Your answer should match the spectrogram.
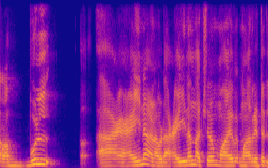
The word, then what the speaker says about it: رَبّ: നമ്മൾ മലയാളത്തിൽ പറയുന്ന റാ ഉണ്ടല്ലോ, യാ രാല ഭാഷ സഹാള റാ എന്നൊക്കെ പറയുന്ന ആ റാ അല്ല, മറിച്ച് അറബി ഭാഷയാകുമ്പോൾ ഒരു അല്പം ഘനം ഉള്ള അക്ഷരമാണ് റാ എന്നുള്ളത്.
